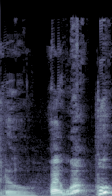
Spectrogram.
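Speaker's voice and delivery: ordinary talk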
